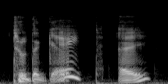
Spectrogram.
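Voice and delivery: squeaky, frightened and startled voice. A narrator reads Gollum's startled reply to his master: Gollum squeaking, surprised and frightened. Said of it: "Gollum squeaked, seeming surprised and frightened".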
